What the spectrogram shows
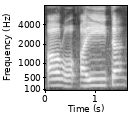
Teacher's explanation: یائے لین ہے، تو یائے لین کو ہم نرمی کے ساتھ پڑھیں گے اور ایک الف کی مقدار کھینچ کر پڑھتے ہیں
